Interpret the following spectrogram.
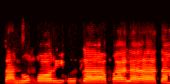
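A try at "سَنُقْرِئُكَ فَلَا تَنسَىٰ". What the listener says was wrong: Kayaknya jangan dipanjangin ya.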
